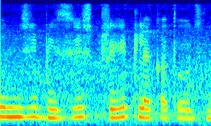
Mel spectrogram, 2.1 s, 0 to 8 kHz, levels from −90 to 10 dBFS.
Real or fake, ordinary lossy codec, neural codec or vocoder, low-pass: fake; none; vocoder, 44.1 kHz, 128 mel bands every 256 samples, BigVGAN v2; 7.2 kHz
